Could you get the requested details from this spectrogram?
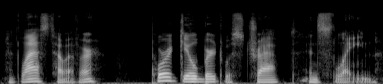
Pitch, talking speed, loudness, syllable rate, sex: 120 Hz, 140 wpm, -22 LUFS, 4.2 syllables/s, male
